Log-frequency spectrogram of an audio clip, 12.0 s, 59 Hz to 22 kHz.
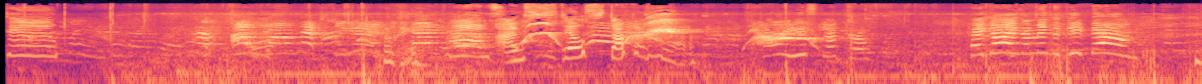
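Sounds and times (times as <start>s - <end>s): children calling and chattering: 0.1s - 9.0s.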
